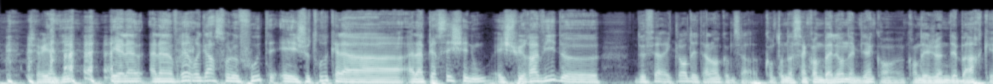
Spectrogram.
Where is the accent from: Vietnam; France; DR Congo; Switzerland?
France; Toulouse, Occitanie; parce que j'ai grandi à Toulouse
